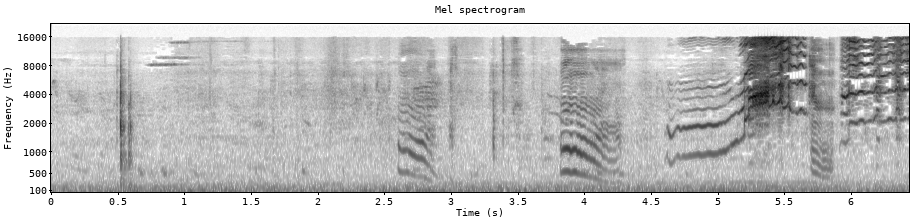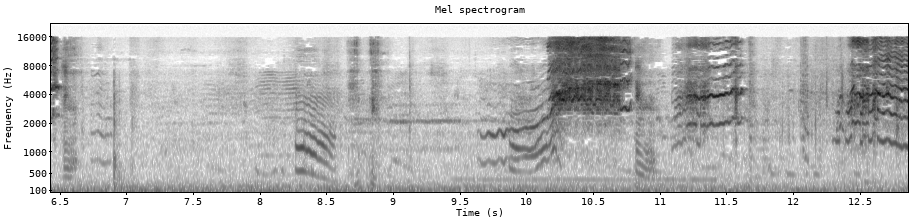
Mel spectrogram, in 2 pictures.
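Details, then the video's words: Yaya's baby monkey, crying for Yoyo's milk, lets out a long series of wavering, rising and falling wails that break into harsh, loud screams twice, amid low rumbling background noise. "Yaya's baby monkey is still broken, screaming for Yoyo's milk"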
